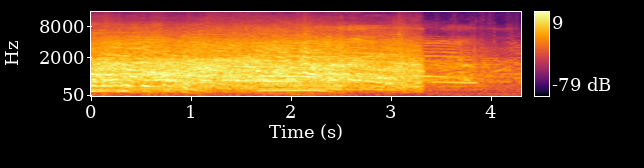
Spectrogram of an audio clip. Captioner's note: loud booing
